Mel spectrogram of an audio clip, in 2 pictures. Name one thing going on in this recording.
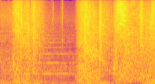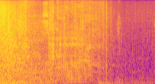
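Spell effects crackle and burst during a fight.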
